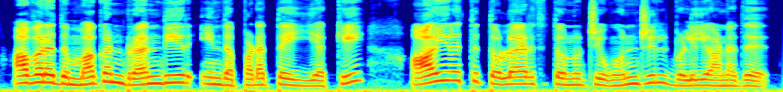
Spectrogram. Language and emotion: Tamil, neutral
